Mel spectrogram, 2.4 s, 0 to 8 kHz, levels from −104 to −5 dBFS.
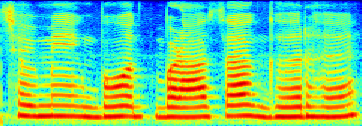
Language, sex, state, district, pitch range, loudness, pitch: Hindi, female, Delhi, New Delhi, 230-245 Hz, -15 LUFS, 235 Hz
